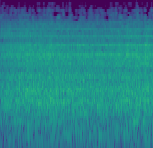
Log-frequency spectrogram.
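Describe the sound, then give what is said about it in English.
A kilometre-long coal train rolling past in Australia, a steady, continuous rumble with rattling wagon clatter and wheel noise that holds an even loudness throughout, with no voices. “Oh, no, it is a coal train. Wow. She is. It's a, these are kilometre-long coal trains.”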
